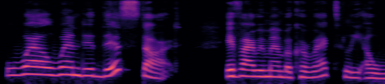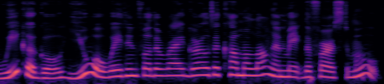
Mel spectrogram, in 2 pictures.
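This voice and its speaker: A woman's voice: on the high side, animated, moderate pace, a little mellow, dry recording, clean studio sound, close to an everyday voice. An actress playing a caring mother of a teenager in an audio drama, affectionately teasing and nudging. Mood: playful, teasing.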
